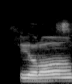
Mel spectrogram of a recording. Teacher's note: اب یہاں پر صاد کو موٹا پڑھیں گے اور را کو پر پڑھیں گے، موٹا پڑھیں گے.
